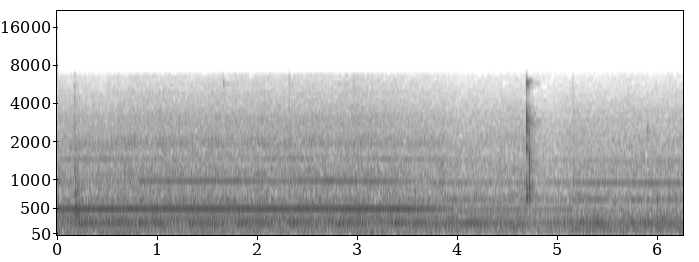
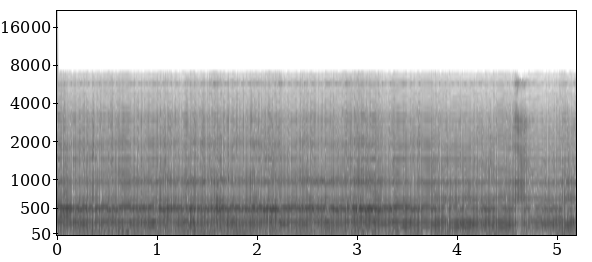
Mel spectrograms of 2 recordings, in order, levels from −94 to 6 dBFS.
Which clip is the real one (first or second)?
first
